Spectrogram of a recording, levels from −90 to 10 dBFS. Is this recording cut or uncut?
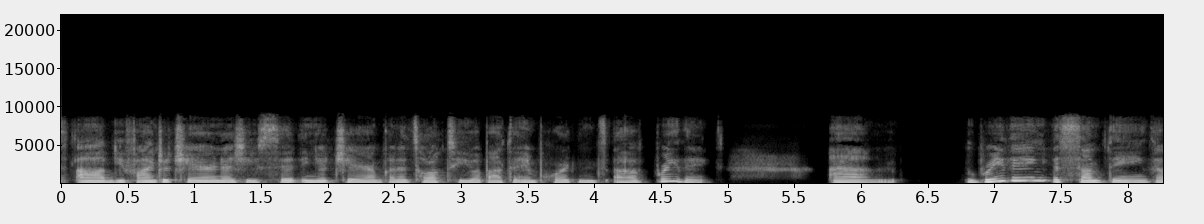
uncut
